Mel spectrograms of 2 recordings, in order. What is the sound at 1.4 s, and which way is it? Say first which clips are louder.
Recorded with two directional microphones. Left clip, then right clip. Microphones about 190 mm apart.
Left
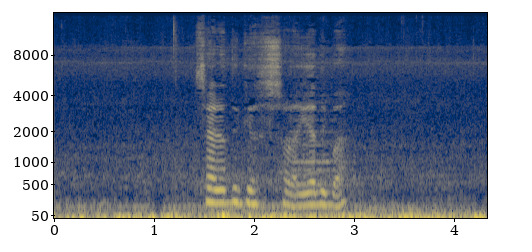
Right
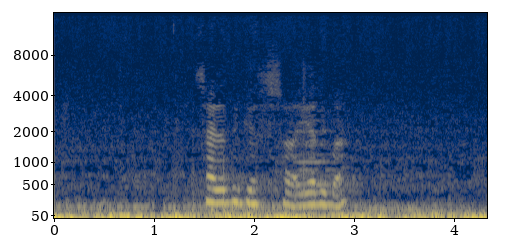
A woman's voice: left 4 dB; 35° left (ahead or behind).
